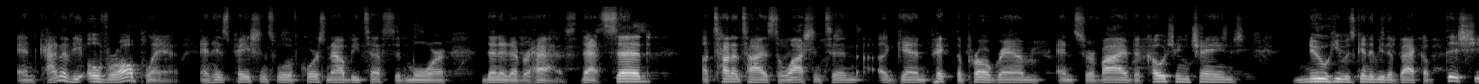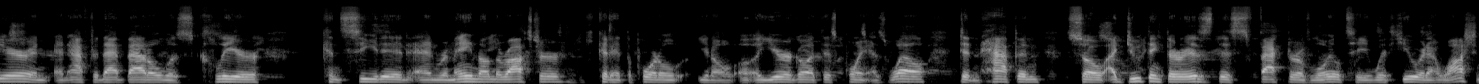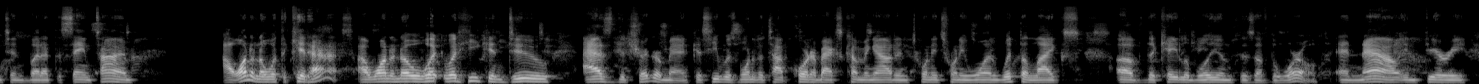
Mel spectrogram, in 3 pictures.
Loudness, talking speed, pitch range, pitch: -25 LUFS, 195 wpm, 105-120 Hz, 110 Hz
